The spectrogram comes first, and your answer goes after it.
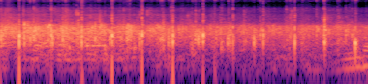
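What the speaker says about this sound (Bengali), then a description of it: "একটা জোরে হাততালি।" An audience at a film screening applauds the movie's hero, actor Indranil Sengupta, with steady clapping and several sharp, close claps standing out, while a voice speaks over the applause.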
